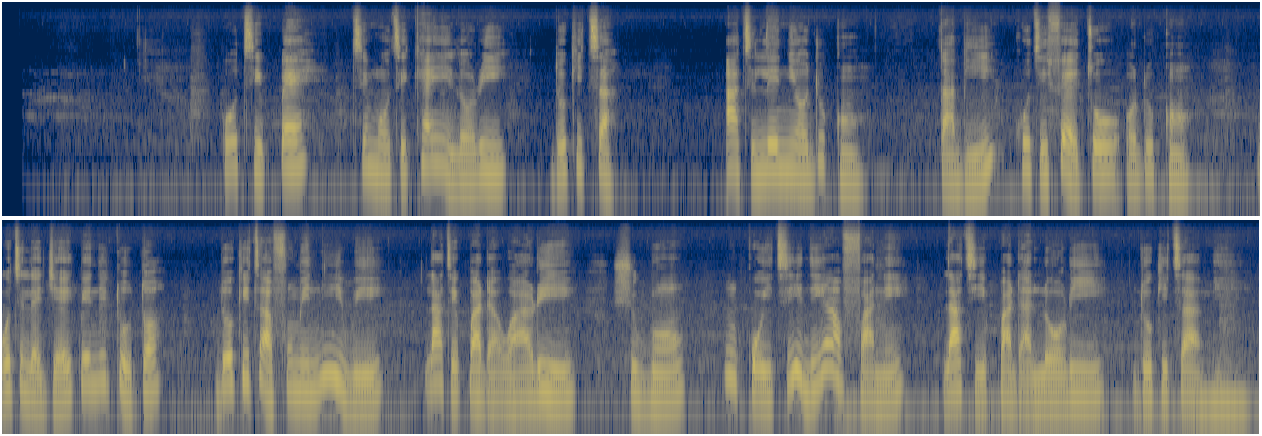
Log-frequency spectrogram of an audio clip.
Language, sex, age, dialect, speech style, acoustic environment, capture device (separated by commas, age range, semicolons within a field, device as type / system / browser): Yoruba, female, 45-54, Nigeria - Lagos Yoruba, tired, nature; traffic; appliances, mobile / Linux / Chrome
